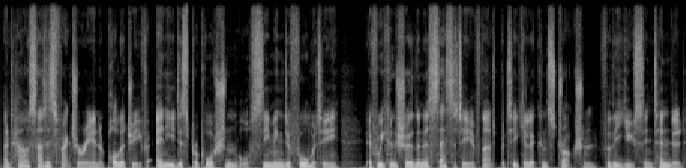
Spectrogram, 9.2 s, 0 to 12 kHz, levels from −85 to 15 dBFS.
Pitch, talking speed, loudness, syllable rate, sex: 115 Hz, 165 wpm, -18 LUFS, 5.9 syllables/s, male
